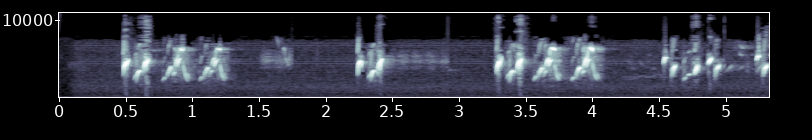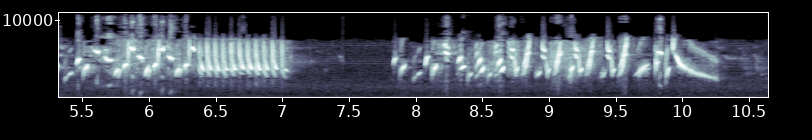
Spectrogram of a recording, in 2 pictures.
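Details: Goldfinch uttering short clusters of twittering chirps repeated every second or so, building into longer rapid buzzing trills with falling ends.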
